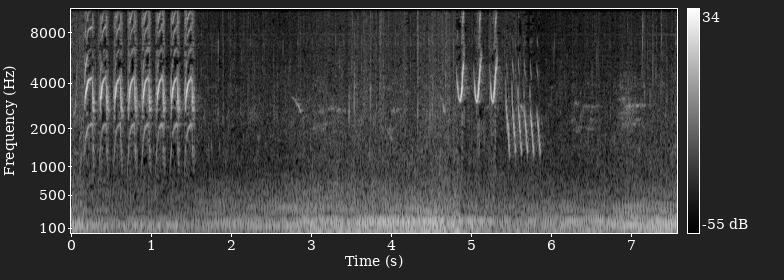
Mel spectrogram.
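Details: A male Black-winged myna (white starling) in full song gives a quick run of about eight bright whistled notes, then a short burst and a dry rattle, over a steady low rumble; meant to prompt other mynas to sing.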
